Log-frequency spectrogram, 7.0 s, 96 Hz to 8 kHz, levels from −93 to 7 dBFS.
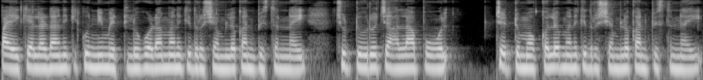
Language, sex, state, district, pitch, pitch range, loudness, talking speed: Telugu, female, Andhra Pradesh, Guntur, 190 Hz, 185-195 Hz, -14 LUFS, 145 wpm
